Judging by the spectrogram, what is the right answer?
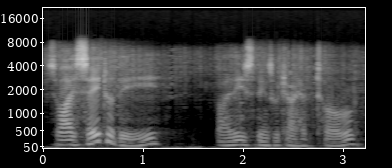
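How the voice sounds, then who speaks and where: A man's voice: fairly low pitch, lively intonation, normal speed, slight background noise, close to an everyday voice. An actor playing an earnest, curious young Englishman of twenty-five in a 1940s radio drama, with a theatrical manner. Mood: puzzled, intense. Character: earnest 25-year-old Englishman, curious heir to a mystery. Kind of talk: 1940s radio drama acting, dialogue and dramatic reading aloud. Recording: dull vintage radio recording.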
